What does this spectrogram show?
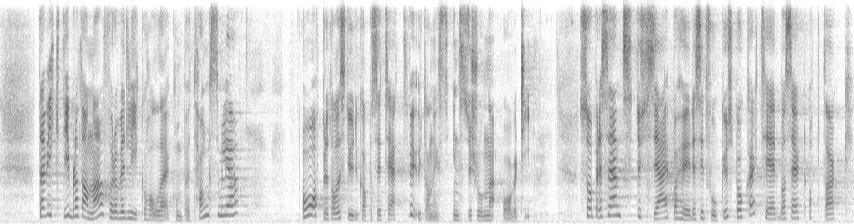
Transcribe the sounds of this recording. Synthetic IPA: d̪̥ɛæɾʋɪkt̪ɪblɑnt̪ɑnɑfɔɾɔʋɛd̪liːkɔhɔ̰lːə̰kʰʊmpət̪ʰɑŋsəmɪljøː | ɔɔpːɾət̪hɔlːəst̪ʉːd̪jəkʰɑpɑsɪt̪ʰeːt̪ʋɛʔʉːd̪ɑ̰nɪ̰ŋsɪnst̪ɪ̥t̪ʉʂuːnn̩ə̰ʔo̰ːʋə̰ʈʰḭː | sɔpʰɾɛsɪd̪ɛnt̪sd̪ʉsəæɪpɔɦœʏɾəsɪt̪fuːkʉspʰɔkʰɑɾɑk̚t̪ʰeːɾbɑseːʈɔpt̪ʰɑːk

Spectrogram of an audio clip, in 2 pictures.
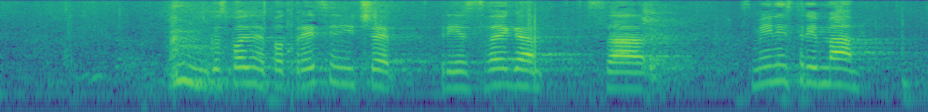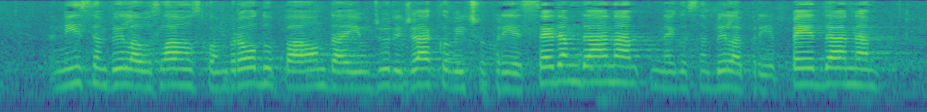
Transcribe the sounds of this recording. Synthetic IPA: ɡo̞spo̞d̪ine̞po̞t̪pɾe̞t̪sjed̪nit͡ɕepɾije̞sʋe̞ɡasa | sminist̪ɾima | niːsambiːlˠauslˠaʋonsko̞mbɾo̞ːd̪upao̞nd̪aiud͡ʒuːɾid͡ʒaːko̞ʋit͡ɕupɾije̞se̞d̪amd̪aːnane̞ɡo̞sambiːlˠapɾije̞pe̞ːt̪̚d̪aːna

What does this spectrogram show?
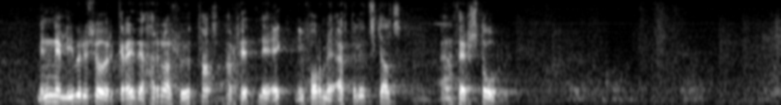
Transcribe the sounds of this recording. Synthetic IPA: mɪnːɪliːvɪɾʏsjoːwðʏɾkɾeːjðɪhajrːal̥ʏːt̪fat̪l̥awr̥ɪt̪nɪʔejknifɔɾmɪʔɛft̪ɪlɪt̪scals | ɛnθejɾ̥st̪oːwɾʏ̰

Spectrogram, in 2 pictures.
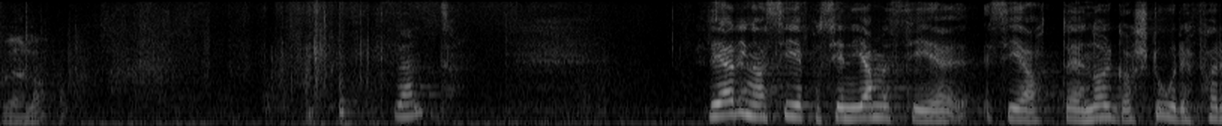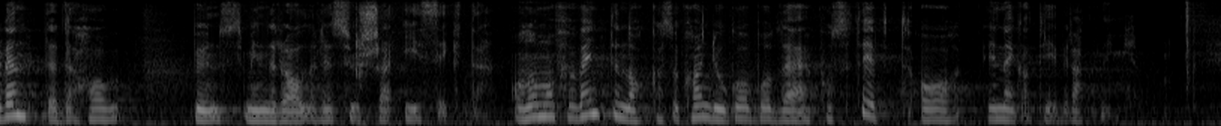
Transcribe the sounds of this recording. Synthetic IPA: ɛnt̪ | ɾɛjeːɾɪŋɑsiːəpʰɔsiːnəjæmːəsisiːəɾɑt̪nɔɾɡəhɑʂʈuːɾəfɔɾʋɛnt̪əd̪əhɑː | bʉnsmɪnəɾɑːlɾɛsʉʂəɾʔɪsɪkt̪əʔɔnɔmɑnfɔɾʋɛnt̪əɳɔkːɑsɔkʰɑnd̪ɛjʊɡoːboːd̪əpʰʊsɪ̥t̪ʰɪːft̪ʰoːʔɪnɛɡɑt̪ʰɪ̰ʋɾɛt̪nɪŋ

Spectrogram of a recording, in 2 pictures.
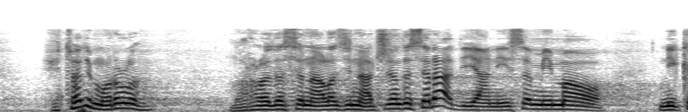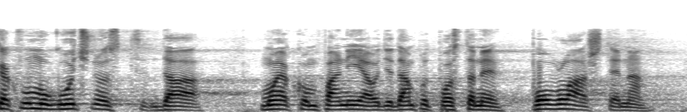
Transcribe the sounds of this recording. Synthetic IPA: it̪od̪imoːɾalo | mo̞ːɾalod̪ase̞nalazinaːʈ͡ʂinad̪aseɾaːd̪ijaːniːsamimao | nikakʋumo̞ɡuːt͡ɕno̞st̪d̪a | mo̞jako̞mpanijao̞d̪je̞d̪anput̪̚po̞st̪ane̞po̞ʋlˠaːʃt̪e̞na

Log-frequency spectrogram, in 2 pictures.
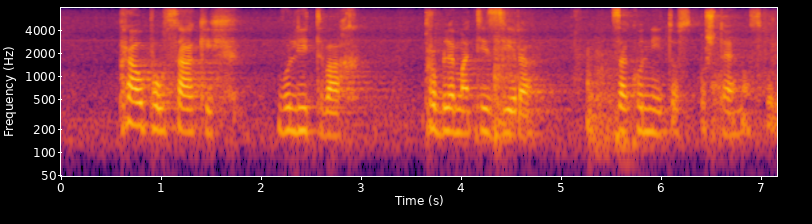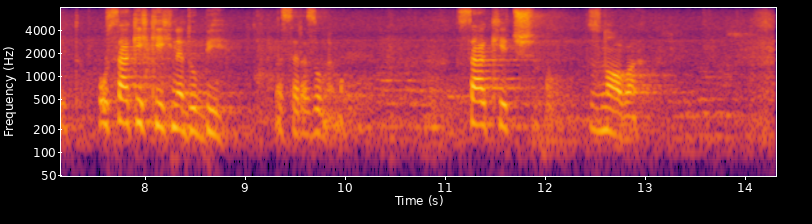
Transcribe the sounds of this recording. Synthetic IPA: pɾawpɔwsaːkix | ʋɔliːt̪ʋax | pɾɔblɛmat̪iziːɾa | zakɔnit̪ɔst̪̚pɔʃt̪ɛːnɔst̪ʋɔ̰lḭːt̪ɛwpɔwsaːkixkiːxnɛd̪ɔbi | d̪asɛɾazumɛ̰mɔ | wsaːkʰit͡ʃ | znɔːʋa

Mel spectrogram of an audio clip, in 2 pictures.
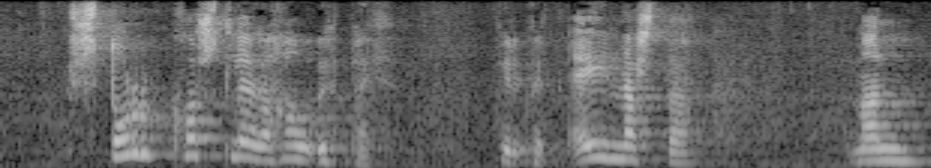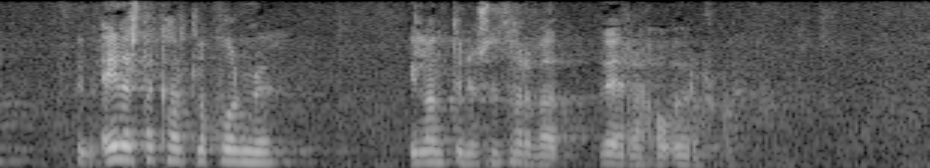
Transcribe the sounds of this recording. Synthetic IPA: st̪owɾkʰɔst̪lɛɣaɦaːwʏhpʰajθ | fɪɾɪɾkʰv̥erɾt̪neːjnast̪a | manː | kʰvɛɾt̪neːjnast̪akʰaɾt̪lawkʰɔːnʏ | ilant̪ɪnʏsɛmθaɾvaðvɛːɾa̰ʔa̰wʔœːɾɔr̥kʏ

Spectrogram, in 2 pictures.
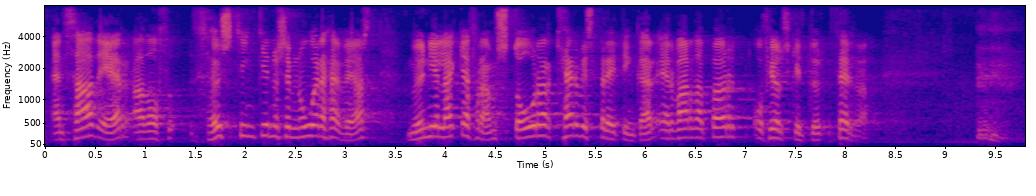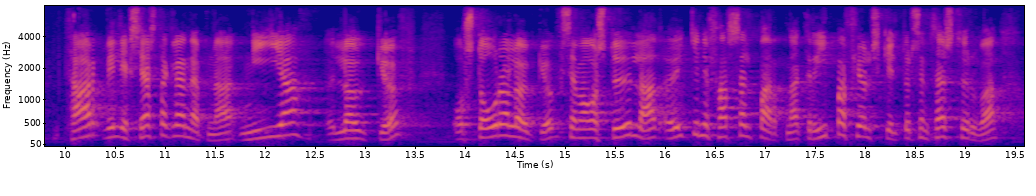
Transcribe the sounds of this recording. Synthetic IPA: ɛnθaðɛɾaðaw | θœɥst̪θiɲcɪnʏsɛmnuɛɾaɦɛvɪast̪ | mʏːnjɛlɛcːafɾamst̪oːwɾaɾcʰɛɾvɪspɾeːjt̪iŋkaɾɛɾvaɾðapœɾt̪nɔɣfjœlscɪlt̪ʏɾ̥θejrːa̰ | θaɾvɪljɛɣsjɛrst̪aklɛɣanɛpnaniːjalœɣcœv | ɔɣst̪oːwɾalœɣcœvsɛmawaðst̪ʏðlaːðœːɥcɪnːɪfar̥sajlt̪̚paɾt̪nakɾiːpafjœlscɪlt̪ʏɾ̥sɛmθɛst̪ʰʏɾva

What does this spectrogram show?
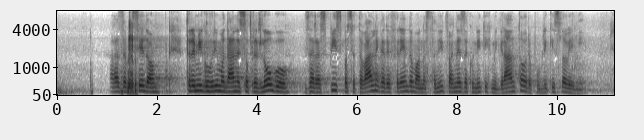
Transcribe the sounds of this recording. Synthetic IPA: xʋaːlazabɛseːd̪ɔt̪oːɾɛjmiɡɔʋɔɾiːmɔd̪aːnɛsɔpɾɛd̪loːɡuzaɾaspispɔsʋɛt̪ɔʋaːlnɛɡaɾɛfɛɾend̪umaɔnast̪aniːt̪ʋaxnɛzakɔnit̪ixmiɡɾant̪ɔwɾɛpublikislɔʋeːniji

